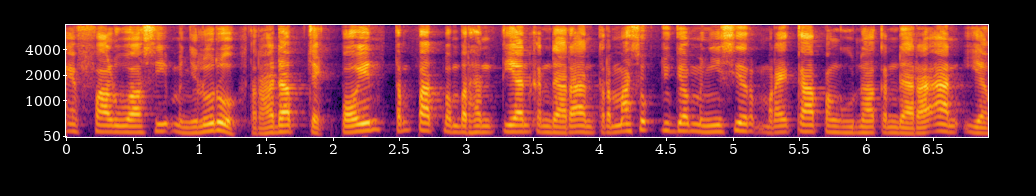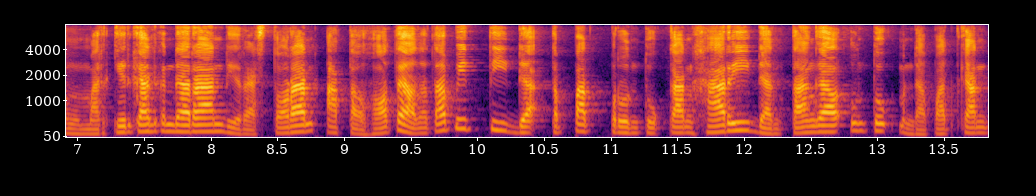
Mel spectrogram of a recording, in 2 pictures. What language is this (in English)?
Indonesian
